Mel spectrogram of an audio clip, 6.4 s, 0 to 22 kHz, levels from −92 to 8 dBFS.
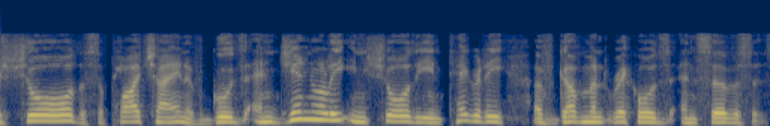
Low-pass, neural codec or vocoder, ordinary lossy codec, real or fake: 7.2 kHz; codec, 16 kHz, 16 kbps, FunCodec, trained on LibriTTS, 50 frames a second; AAC, 48 kbps; fake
